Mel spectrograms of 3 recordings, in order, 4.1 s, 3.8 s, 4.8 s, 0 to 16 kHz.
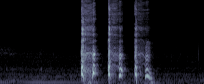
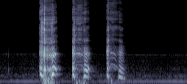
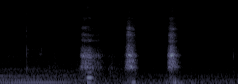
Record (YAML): cough_length: 4.1 s
cough_amplitude: 11500
cough_signal_mean_std_ratio: 0.3
three_cough_length: 3.8 s
three_cough_amplitude: 32768
three_cough_signal_mean_std_ratio: 0.36
exhalation_length: 4.8 s
exhalation_amplitude: 884
exhalation_signal_mean_std_ratio: 0.45
survey_phase: alpha (2021-03-01 to 2021-08-12)
age: 18-44
gender: Female
wearing_mask: 'No'
symptom_cough_any: true
symptom_fatigue: true
symptom_headache: true
symptom_change_to_sense_of_smell_or_taste: true
symptom_onset: 6 days
smoker_status: Current smoker (1 to 10 cigarettes per day)
respiratory_condition_asthma: false
respiratory_condition_other: false
recruitment_source: Test and Trace
submission_delay: 2 days
covid_test_result: Positive
covid_test_method: RT-qPCR
covid_ct_value: 20.3
covid_ct_gene: ORF1ab gene
covid_ct_mean: 21.1
covid_viral_load: 120000 copies/ml
covid_viral_load_category: Low viral load (10K-1M copies/ml)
